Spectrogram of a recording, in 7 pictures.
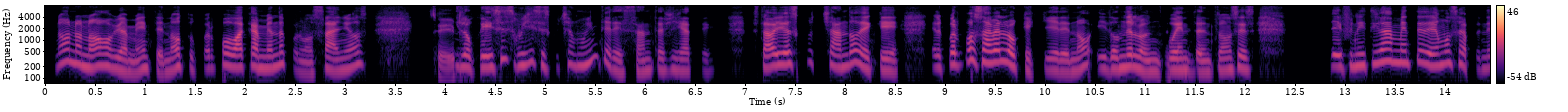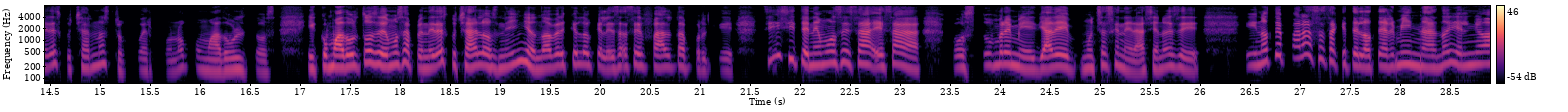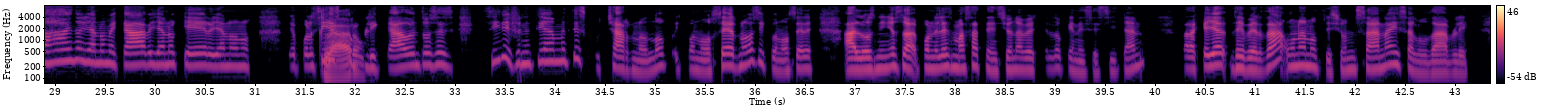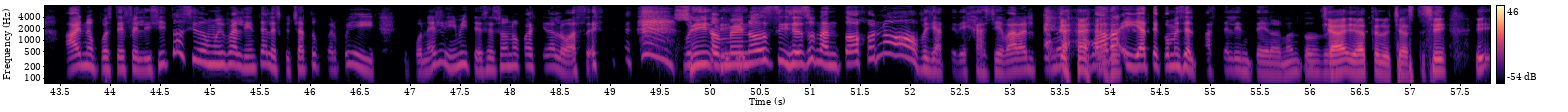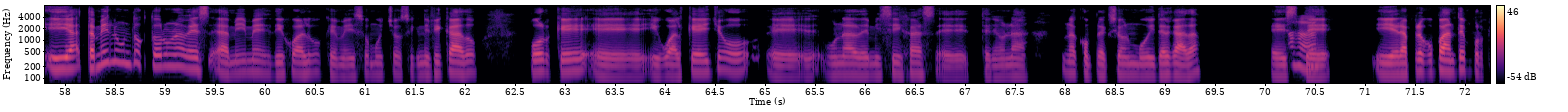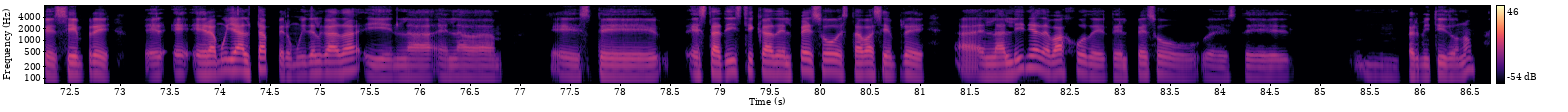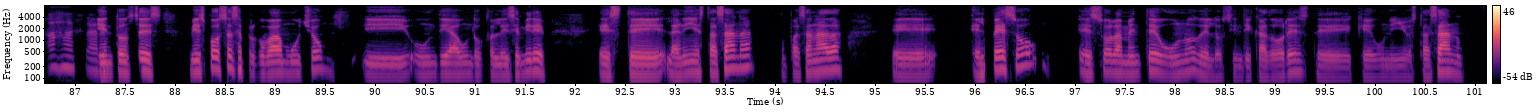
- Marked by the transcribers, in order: chuckle; laugh; tapping; other background noise
- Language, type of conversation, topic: Spanish, podcast, ¿Cómo identificas el hambre real frente a los antojos emocionales?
